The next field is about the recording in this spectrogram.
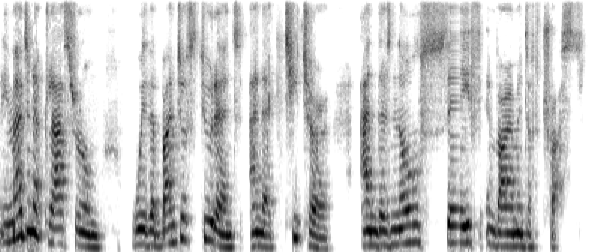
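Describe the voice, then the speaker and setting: A woman from Argentina with an Argentine accent, a guest answering interview questions in an earnest, reflective way with light laughs. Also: fairly low pitch.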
